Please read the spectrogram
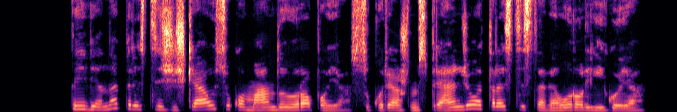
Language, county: Lithuanian, Vilnius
